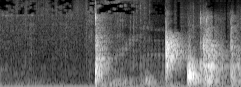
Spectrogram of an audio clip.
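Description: Pool balls on a billiard table: a sharp click about a second in as the cue ball strikes the object ball on a half-ball hit, then a second knock shortly after as the object ball drops into the corner pocket.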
